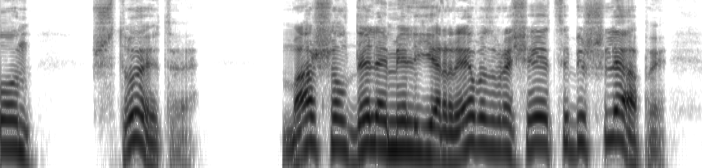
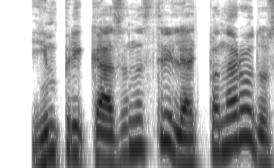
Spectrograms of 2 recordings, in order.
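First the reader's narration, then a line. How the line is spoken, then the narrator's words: Plain. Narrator (Russian): сказал Мазарини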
